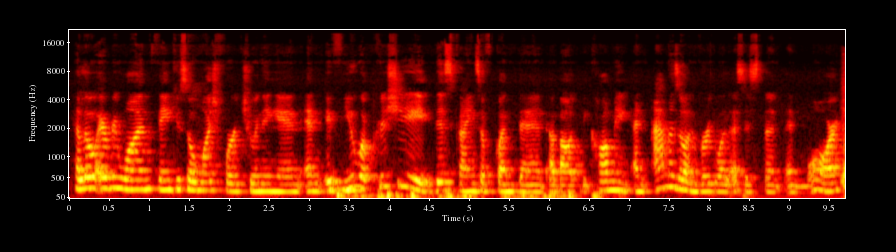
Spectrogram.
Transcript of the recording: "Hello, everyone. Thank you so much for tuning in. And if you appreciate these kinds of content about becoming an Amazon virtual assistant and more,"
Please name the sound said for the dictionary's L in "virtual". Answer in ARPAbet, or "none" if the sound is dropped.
L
